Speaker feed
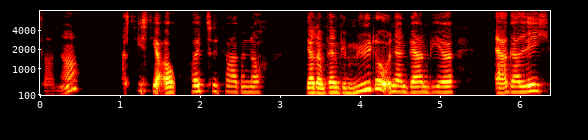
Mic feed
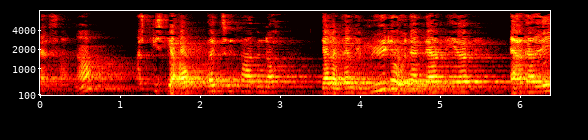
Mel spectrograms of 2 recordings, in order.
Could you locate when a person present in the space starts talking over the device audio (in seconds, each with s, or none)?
none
